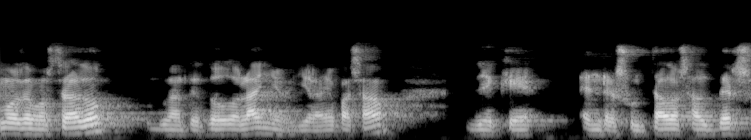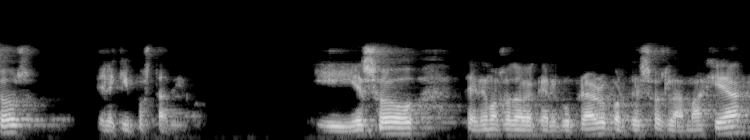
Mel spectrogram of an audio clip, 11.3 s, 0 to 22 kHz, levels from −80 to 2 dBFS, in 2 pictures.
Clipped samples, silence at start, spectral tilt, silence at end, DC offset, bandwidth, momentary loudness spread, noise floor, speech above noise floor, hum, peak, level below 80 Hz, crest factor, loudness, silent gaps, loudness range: under 0.1%; 0 s; -3 dB/octave; 0 s; under 0.1%; 7.2 kHz; 13 LU; -76 dBFS; 60 dB; none; 0 dBFS; -64 dBFS; 16 dB; -16 LUFS; none; 3 LU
